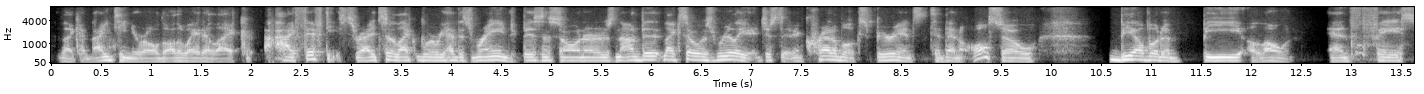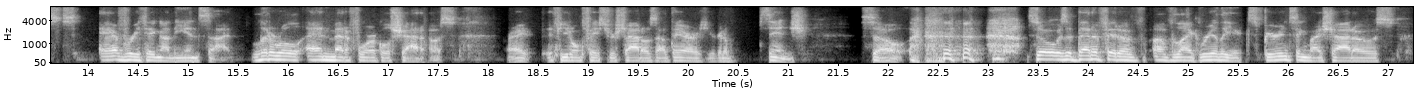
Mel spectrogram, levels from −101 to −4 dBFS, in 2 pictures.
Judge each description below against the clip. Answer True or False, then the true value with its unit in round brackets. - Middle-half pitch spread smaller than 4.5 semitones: True (3.8 semitones)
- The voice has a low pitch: True (120 Hz)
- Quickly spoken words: False (155 wpm)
